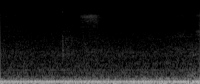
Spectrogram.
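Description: A steady low hum, unchanging throughout, with no speech over it.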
